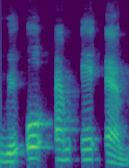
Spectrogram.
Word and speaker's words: women: Nah, sedangkan bentuk banyak dari kata woman adalah WOMEN, dibacanya menjadi bukan wo lagi suku pertama, tapi menjadi w, suku keduanya menjadi main.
